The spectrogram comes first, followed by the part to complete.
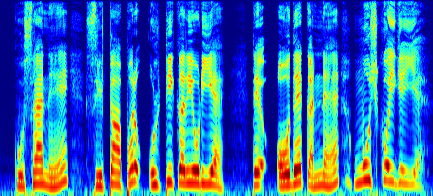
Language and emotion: Dogri, disgusted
